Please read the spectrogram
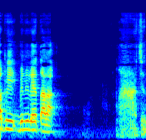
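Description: A man's voice making a rapid, wavering vocal sound without recognisable words for just under a second, then a pause of about a second, then his voice again near the end.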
